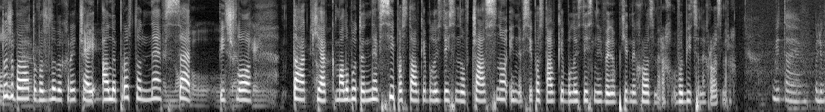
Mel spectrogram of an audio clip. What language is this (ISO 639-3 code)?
ukr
